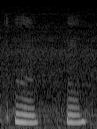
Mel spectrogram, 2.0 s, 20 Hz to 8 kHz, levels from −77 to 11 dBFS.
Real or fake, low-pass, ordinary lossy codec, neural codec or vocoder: real; 7.2 kHz; MP3, 32 kbps; none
